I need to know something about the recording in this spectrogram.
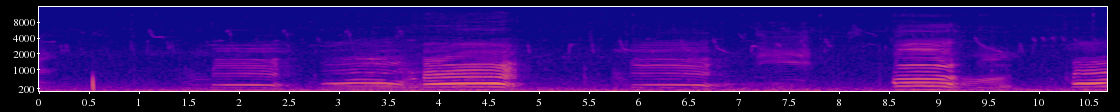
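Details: A herd of tame cattle runs toward their shed in the rain under otherwise bright weather, mooing repeatedly in long harmonic calls that rise and fall over a steady background hiss.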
